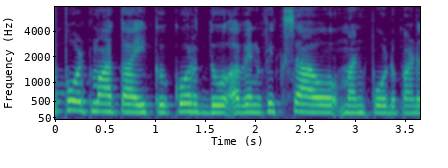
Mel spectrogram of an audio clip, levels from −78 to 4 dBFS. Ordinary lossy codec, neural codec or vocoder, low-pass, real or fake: none; codec, 16 kHz, 8 kbps, FreqCodec, larger model; none; fake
